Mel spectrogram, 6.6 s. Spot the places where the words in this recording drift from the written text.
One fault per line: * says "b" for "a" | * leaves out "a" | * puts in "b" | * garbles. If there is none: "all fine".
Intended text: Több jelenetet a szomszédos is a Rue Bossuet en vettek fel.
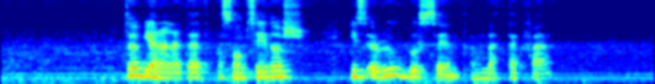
all fine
